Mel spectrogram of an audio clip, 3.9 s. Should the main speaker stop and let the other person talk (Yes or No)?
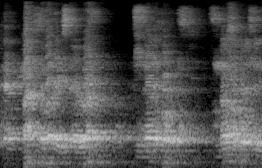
No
